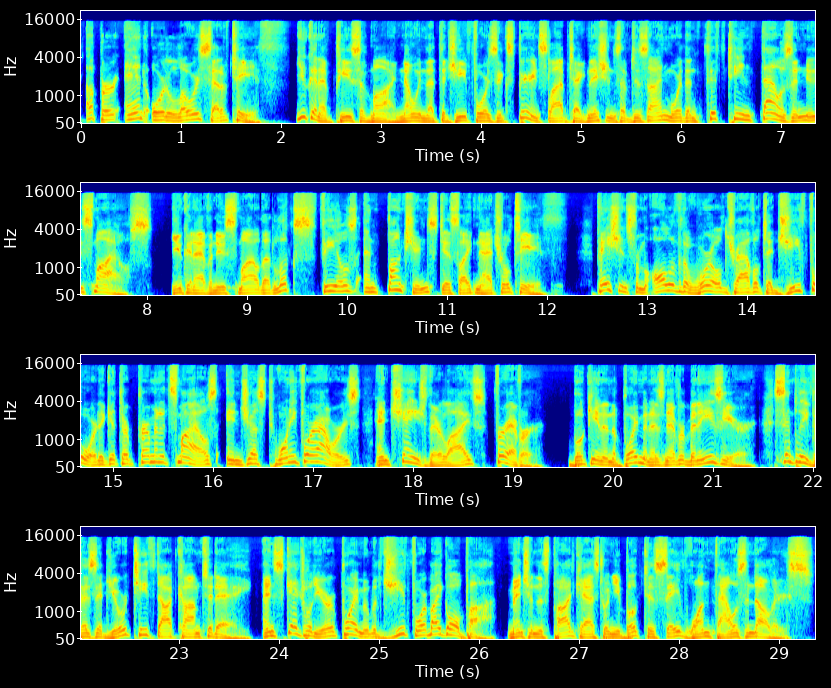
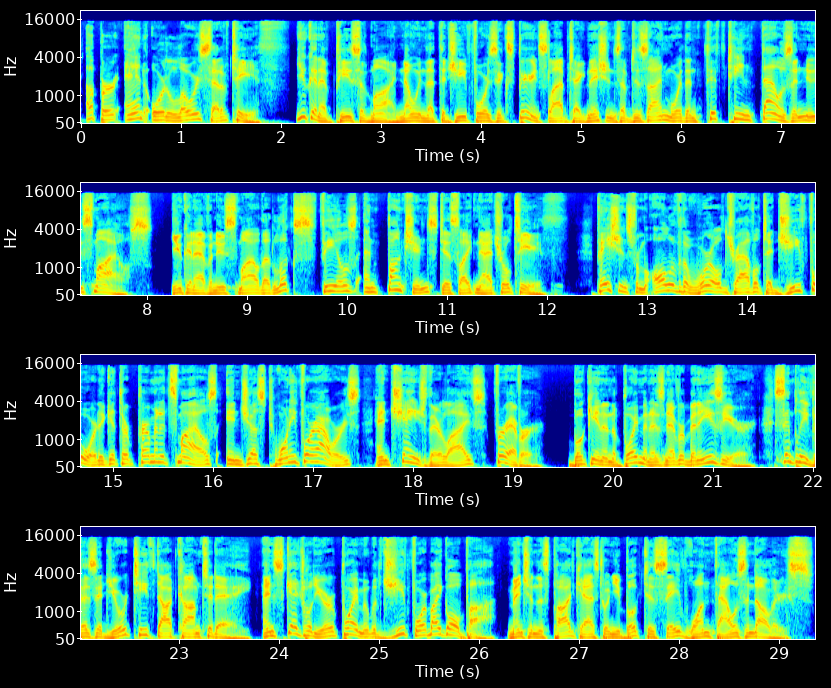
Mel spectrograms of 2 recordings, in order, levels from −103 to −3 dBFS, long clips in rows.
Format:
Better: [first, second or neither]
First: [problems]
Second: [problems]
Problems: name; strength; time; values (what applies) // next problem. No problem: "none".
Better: second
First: garbled, watery; slightly; nothing above 14.5 kHz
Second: none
